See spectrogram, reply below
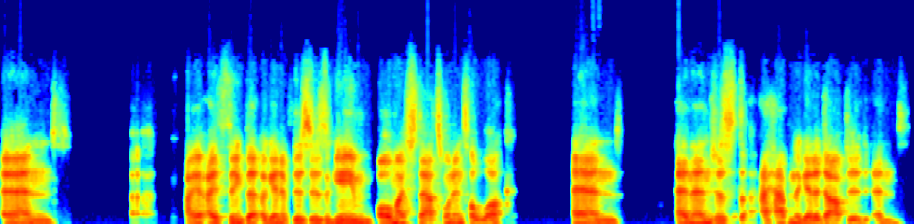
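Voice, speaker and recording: His pitch is fairly low and his tone steady but sharp, with a moderate pace and frequent pauses. This young man from the United States is a guest on an informal video-call interview, meandering and repeating words while he hunts for his ideas. The sound quality is dull and lo-fi.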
